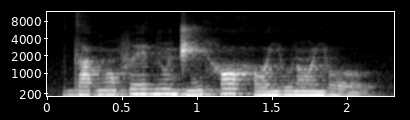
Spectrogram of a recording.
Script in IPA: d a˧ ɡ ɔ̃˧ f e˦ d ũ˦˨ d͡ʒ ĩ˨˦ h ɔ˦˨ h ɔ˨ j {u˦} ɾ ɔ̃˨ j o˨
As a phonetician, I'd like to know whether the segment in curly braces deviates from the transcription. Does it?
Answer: yes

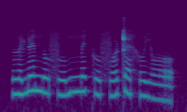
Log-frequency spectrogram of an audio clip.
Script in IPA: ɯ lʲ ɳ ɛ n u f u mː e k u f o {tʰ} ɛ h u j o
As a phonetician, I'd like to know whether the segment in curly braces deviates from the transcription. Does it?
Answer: yes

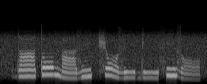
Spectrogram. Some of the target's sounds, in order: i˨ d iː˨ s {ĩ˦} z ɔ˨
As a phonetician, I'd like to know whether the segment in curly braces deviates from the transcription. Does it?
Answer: no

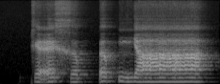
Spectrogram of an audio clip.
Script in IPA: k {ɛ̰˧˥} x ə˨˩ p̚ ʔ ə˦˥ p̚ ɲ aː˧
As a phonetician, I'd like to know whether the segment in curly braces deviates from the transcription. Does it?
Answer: no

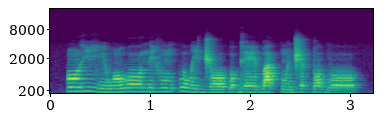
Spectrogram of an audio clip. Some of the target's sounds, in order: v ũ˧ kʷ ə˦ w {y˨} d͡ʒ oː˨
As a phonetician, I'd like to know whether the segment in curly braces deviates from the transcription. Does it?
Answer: yes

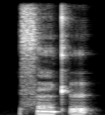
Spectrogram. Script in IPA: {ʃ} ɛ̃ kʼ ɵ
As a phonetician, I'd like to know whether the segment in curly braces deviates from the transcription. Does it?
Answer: yes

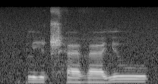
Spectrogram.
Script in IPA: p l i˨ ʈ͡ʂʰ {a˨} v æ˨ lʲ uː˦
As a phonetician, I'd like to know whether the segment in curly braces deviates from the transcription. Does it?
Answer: yes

